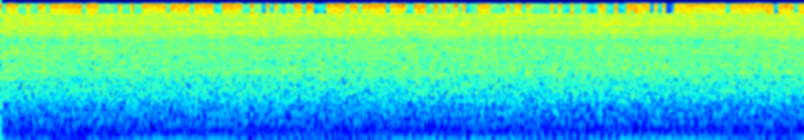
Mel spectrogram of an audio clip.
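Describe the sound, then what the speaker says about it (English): Steady, dense sizzling hiss of food frying on a hot Blackstone griddle set on low, continuous and even throughout with a low hum underneath; no voices. "And you see on low how sizzling it is."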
